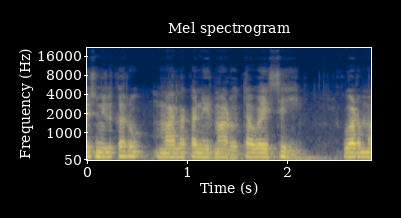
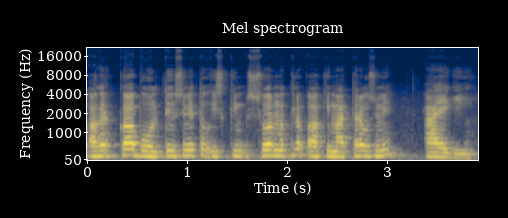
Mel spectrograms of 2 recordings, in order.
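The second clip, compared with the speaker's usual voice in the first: ordinary talk, nothing marked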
